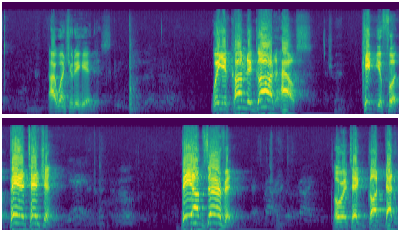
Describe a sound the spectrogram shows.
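A man preaches forcefully into a microphone in short, loud bursts with pauses between them.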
